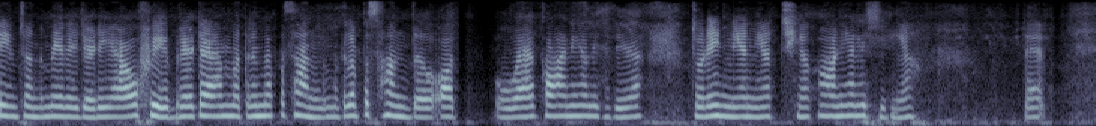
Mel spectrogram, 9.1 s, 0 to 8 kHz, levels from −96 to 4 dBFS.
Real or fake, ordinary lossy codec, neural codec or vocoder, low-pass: fake; none; codec, 16 kHz, 4 kbps, FreqCodec, smaller model; none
